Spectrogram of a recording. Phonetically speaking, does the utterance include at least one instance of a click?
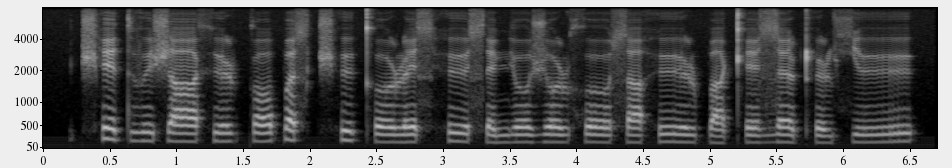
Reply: no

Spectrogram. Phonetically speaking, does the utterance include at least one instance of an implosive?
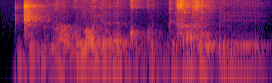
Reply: yes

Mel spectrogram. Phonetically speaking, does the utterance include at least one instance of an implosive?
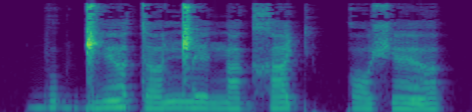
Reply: no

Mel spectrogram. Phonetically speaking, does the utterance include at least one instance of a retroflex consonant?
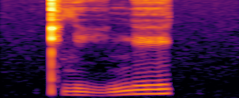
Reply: no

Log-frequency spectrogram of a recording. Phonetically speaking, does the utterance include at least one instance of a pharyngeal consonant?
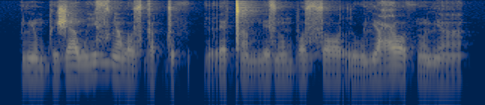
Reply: yes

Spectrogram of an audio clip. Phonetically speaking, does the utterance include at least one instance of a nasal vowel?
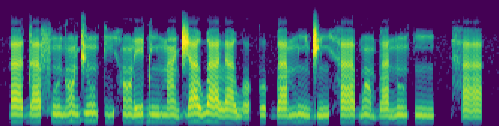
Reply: yes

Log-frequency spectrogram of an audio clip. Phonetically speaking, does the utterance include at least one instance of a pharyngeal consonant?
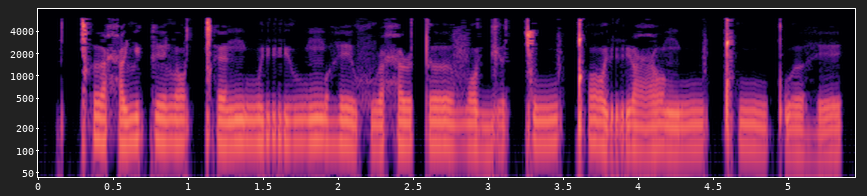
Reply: yes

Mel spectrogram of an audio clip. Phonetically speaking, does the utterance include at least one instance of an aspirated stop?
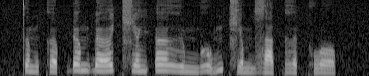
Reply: no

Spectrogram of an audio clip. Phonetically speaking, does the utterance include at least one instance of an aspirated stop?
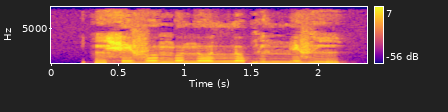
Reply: no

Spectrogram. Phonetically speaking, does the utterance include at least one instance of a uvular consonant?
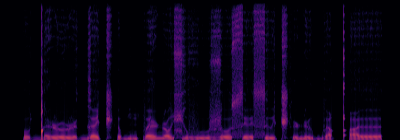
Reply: yes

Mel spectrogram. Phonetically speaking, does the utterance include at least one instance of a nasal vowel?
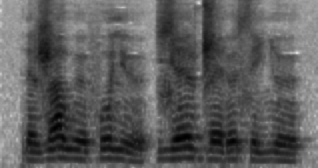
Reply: no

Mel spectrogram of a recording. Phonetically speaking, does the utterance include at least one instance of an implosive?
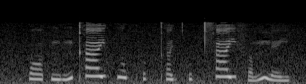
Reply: no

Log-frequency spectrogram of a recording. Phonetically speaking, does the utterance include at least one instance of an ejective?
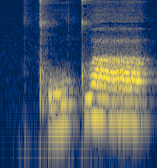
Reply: yes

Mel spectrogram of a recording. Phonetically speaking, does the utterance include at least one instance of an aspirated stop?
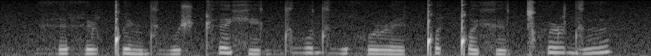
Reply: yes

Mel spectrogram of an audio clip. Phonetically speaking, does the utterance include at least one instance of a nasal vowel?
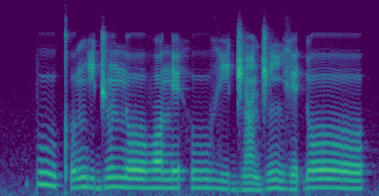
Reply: yes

